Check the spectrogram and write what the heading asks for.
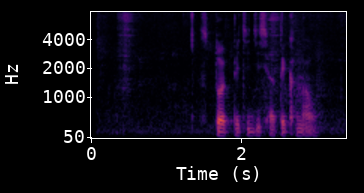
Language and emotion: Russian, neutral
